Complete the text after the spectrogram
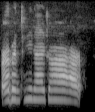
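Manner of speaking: screaming woman's cry, shrill and very high. Describing a suburban scene, imitating a woman yelling. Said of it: "she's yelling".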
